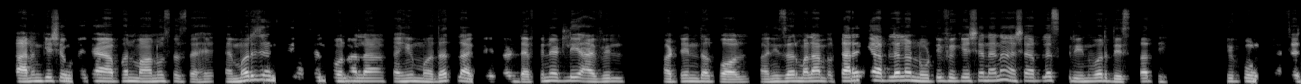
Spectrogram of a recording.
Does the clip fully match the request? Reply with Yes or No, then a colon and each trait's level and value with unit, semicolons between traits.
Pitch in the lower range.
No: medium, 150 Hz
